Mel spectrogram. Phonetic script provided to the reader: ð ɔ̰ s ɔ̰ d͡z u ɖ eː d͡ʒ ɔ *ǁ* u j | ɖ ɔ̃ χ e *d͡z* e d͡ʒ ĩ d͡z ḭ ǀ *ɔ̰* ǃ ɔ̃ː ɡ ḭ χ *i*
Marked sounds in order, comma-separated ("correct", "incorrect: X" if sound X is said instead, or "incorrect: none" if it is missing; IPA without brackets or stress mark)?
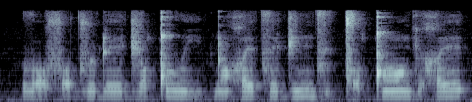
incorrect: ǃ, incorrect: t͡s, correct, incorrect: e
